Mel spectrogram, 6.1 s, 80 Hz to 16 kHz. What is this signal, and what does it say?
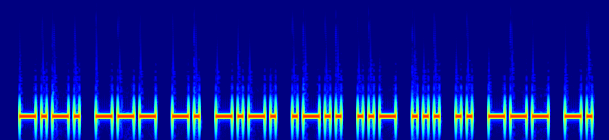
Morse code, heard as a keyed tone, about 22 wpm, 700 Hz. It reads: CONCLUSION
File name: practice / 22wpm / Sets of 7 Words - 22wpm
